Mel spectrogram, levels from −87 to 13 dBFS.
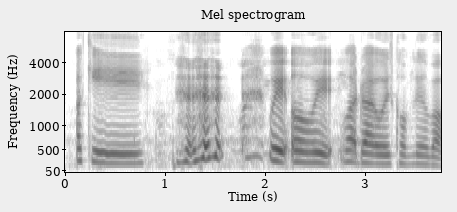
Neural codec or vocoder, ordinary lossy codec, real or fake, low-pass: none; none; real; none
